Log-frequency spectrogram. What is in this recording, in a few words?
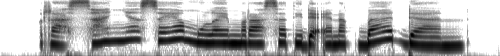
indonesia, negative phrases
